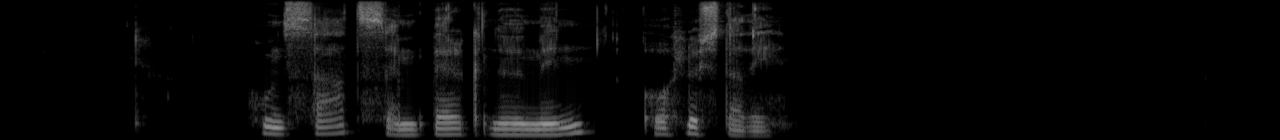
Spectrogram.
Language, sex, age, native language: Icelandic, male, 50-59, English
